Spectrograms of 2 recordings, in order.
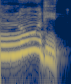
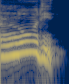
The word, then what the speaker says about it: Nurit: Meu nome é Nurit. É, se pronuncia Nurit. É, é Nurit. Isso. Às vezes eu já ouvi falar Nuri. É. É. Parece sem o T.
